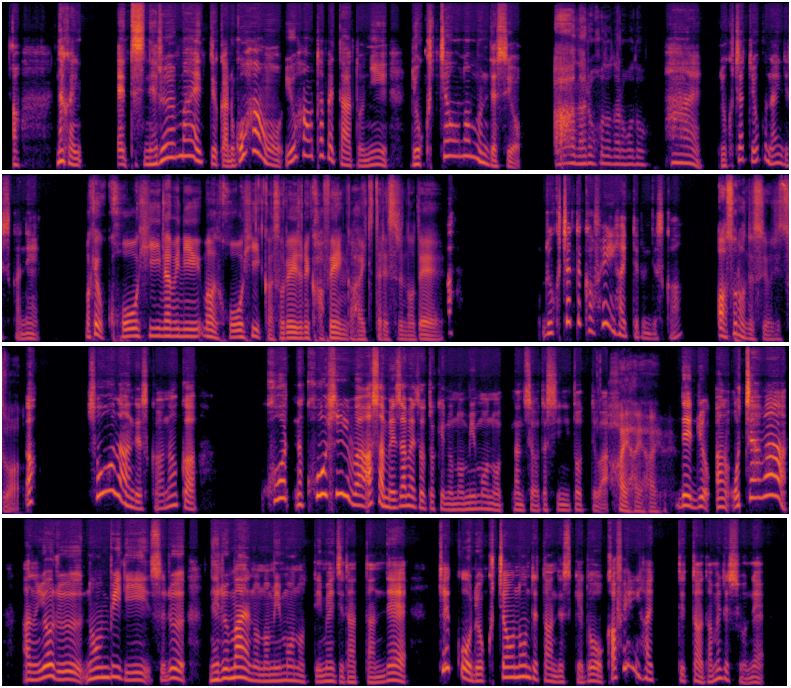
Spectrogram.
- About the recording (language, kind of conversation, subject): Japanese, advice, 睡眠の質を高めて朝にもっと元気に起きるには、どんな習慣を見直せばいいですか？
- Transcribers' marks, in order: none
